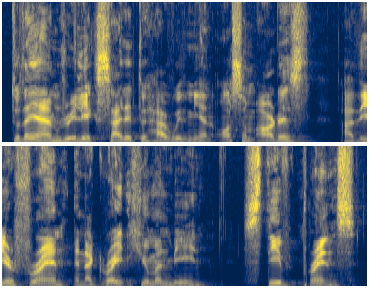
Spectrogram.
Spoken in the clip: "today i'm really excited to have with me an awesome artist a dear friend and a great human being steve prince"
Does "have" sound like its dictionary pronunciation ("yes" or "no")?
yes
